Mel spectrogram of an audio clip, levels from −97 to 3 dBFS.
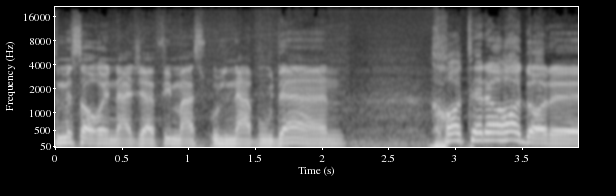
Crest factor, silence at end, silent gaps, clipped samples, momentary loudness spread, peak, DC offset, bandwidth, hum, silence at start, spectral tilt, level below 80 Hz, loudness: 14 dB; 0 s; none; under 0.1%; 14 LU; -4 dBFS; under 0.1%; over 20 kHz; none; 0 s; -5 dB/octave; -34 dBFS; -17 LUFS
